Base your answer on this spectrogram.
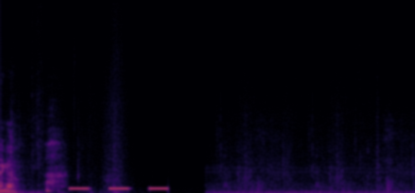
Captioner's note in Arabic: يسخر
